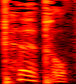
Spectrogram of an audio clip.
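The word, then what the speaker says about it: Poeppel: And his name's not Purple the colour, it's P-O-E-P-P-E-L, but pronounced Purple, which I think is vaguely amusing.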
